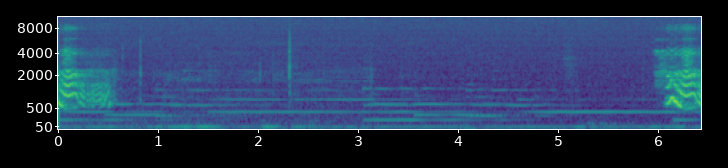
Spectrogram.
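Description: Animatronic Baby Yoda toy responding to a light touch on its head: a short electronic baby coo right at the start, then soft held musical notes that step from pitch to pitch.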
